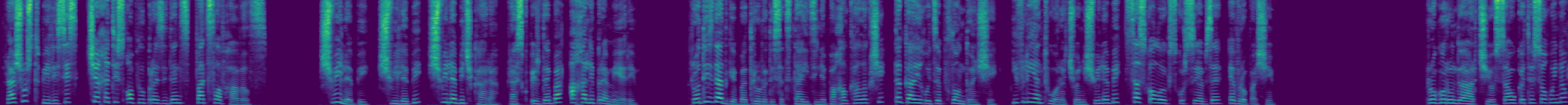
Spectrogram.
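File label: georgian female narration; voice demos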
